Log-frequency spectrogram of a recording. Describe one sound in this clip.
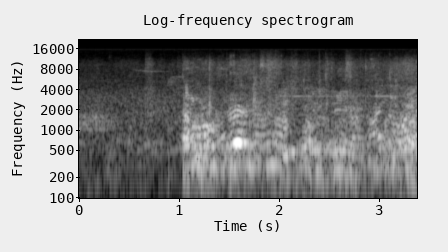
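A crowd of women chatter loudly close by.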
